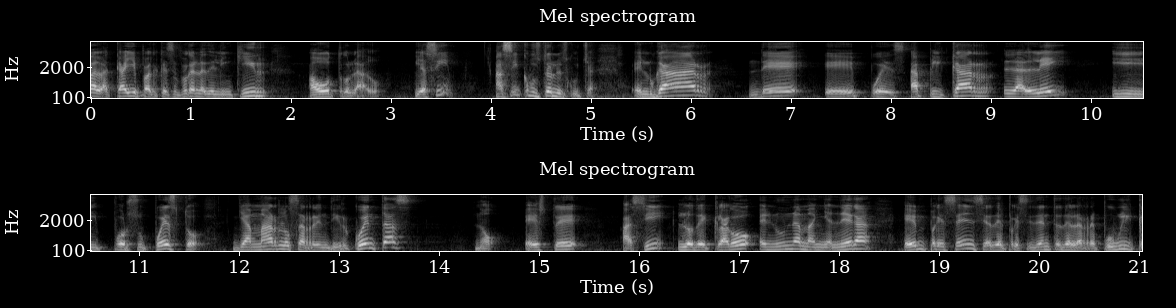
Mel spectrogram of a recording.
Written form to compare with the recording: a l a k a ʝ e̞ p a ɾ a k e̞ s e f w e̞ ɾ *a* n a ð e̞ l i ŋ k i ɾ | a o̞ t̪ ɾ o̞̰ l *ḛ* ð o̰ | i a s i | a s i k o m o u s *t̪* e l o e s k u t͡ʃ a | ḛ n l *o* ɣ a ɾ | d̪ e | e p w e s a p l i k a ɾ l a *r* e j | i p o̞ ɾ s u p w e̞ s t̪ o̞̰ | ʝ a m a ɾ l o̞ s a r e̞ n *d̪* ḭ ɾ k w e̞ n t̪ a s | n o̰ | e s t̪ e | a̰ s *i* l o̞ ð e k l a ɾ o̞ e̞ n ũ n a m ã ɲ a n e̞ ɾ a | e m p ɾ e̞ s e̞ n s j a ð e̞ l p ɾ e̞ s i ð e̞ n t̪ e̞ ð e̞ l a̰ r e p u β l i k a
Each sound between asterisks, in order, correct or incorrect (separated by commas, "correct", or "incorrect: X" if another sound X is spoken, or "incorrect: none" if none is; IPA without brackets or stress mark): correct, incorrect: a̰, correct, incorrect: u, incorrect: l, correct, correct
